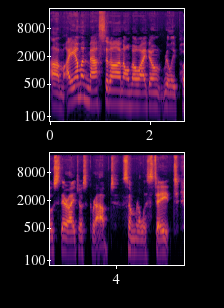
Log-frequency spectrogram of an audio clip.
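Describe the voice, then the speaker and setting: An unremarkable speaking voice from a woman with an American accent, fairly low in pitch, ordinary pitch variation, a moderate pace and hardly any pauses. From US West Coast (Oregon). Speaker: fantasy author. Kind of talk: casual interview.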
